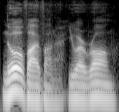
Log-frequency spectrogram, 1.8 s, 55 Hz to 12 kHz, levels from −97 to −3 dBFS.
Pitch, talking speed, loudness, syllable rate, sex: 105 Hz, 165 wpm, -18 LUFS, 4.8 syllables/s, male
